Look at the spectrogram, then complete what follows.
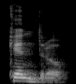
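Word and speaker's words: κέντρο: you can hear both you can hear it like ND or like d to kendro toed so this is spelled k e n which looks like a v no T it's spelled with the T R O So n t together inside of a word is going to give us a d or an n d not a t tokro or tokro not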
